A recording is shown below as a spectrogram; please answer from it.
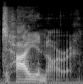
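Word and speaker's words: Tainara: Tae Yong Tae Yong Nara Titus like sayonara but taya Nara Conti she's also Brazilian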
